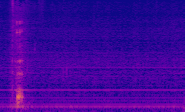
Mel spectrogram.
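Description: A woman's single quick laugh, a short vocal burst about a quarter of a second in, over a low steady electrical hum.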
